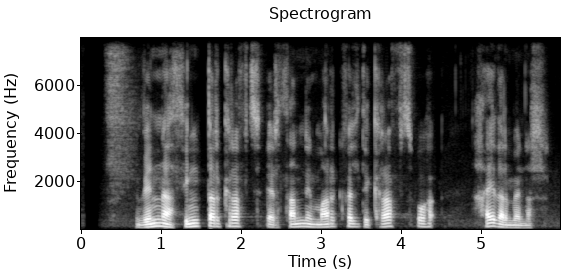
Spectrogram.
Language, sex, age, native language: Icelandic, male, 30-39, Icelandic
